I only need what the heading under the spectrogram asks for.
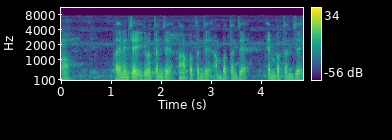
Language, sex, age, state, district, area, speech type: Malayalam, male, 60+, Kerala, Kollam, rural, spontaneous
